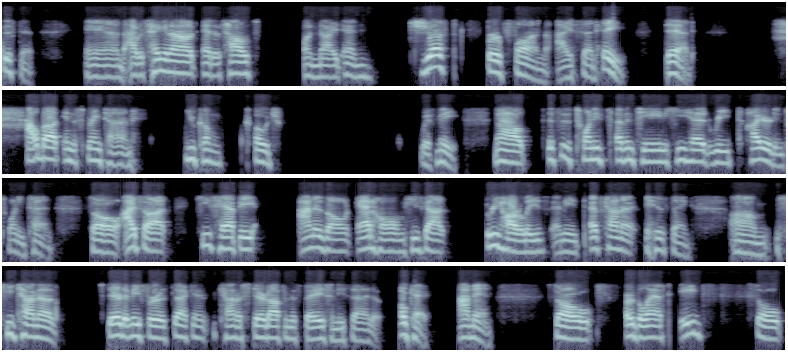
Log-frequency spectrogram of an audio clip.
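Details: Stuttering in a man who stutters, a veteran high school coach and special education teacher, speaking in a group session.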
